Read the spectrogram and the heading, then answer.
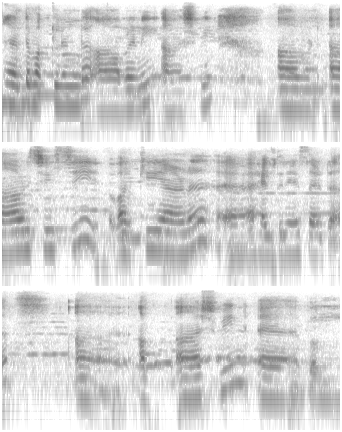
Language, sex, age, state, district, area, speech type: Malayalam, female, 18-30, Kerala, Kozhikode, rural, spontaneous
